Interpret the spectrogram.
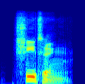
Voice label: "sheeting", British

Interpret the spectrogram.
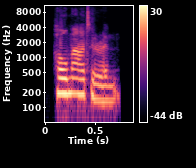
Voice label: "Homopteran", Indian

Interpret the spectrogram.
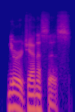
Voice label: "neurogenesis", American

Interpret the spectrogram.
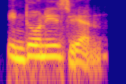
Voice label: "Indonesian", Indian

